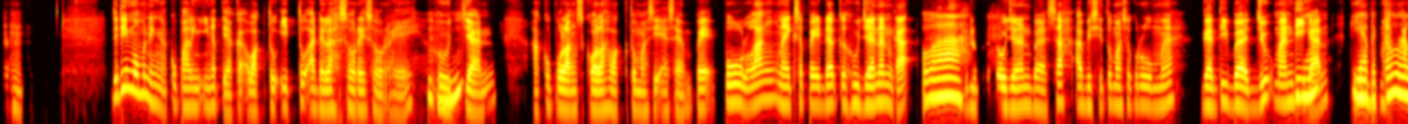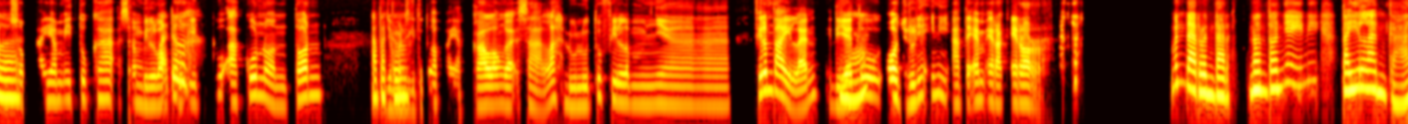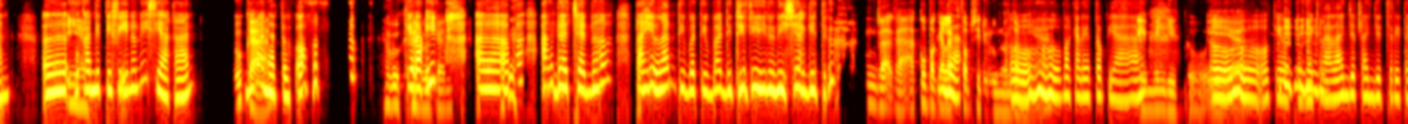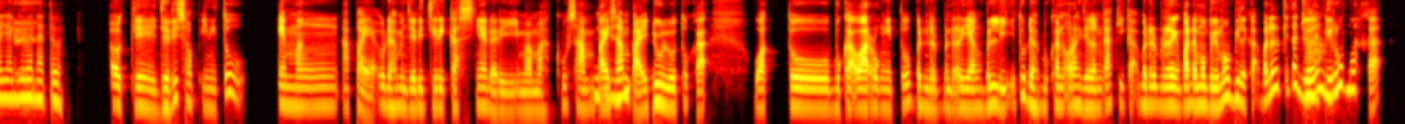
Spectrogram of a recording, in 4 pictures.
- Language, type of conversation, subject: Indonesian, podcast, Ceritakan makanan rumahan yang selalu bikin kamu nyaman, kenapa begitu?
- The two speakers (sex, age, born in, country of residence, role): female, 35-39, Indonesia, Indonesia, host; male, 20-24, Indonesia, Indonesia, guest
- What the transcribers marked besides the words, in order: laugh; laughing while speaking: "Oh"; laugh; in English: "channel"; scoff; laughing while speaking: "TV Indonesia gitu"; laughing while speaking: "Oh"; in English: "Streaming"; laugh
